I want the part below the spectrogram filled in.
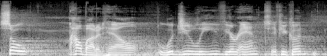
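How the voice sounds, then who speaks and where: Actor as wry young investigator: blunt, high-pitched, old-time radio style, live reverberant hall. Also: male voice, a little slow, music in the background. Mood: wry, probing. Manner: pushy, sardonic, direct. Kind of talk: old-time radio detective drama and narration. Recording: echoey hall stage sound.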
